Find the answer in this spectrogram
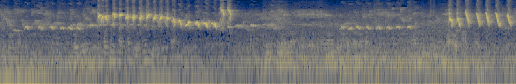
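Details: Greater green leafbird in a cage, singing hard before hanging: a rapid cascade of bright notes sliding downward, a pause with soft chirps, then another quick burst of loud repeated notes.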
